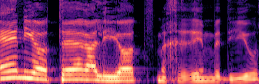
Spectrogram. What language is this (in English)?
Hebrew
